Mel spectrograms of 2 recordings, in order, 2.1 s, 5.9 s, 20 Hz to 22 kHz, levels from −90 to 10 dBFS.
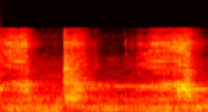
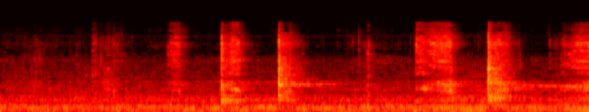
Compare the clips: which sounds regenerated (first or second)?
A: second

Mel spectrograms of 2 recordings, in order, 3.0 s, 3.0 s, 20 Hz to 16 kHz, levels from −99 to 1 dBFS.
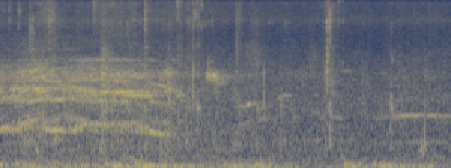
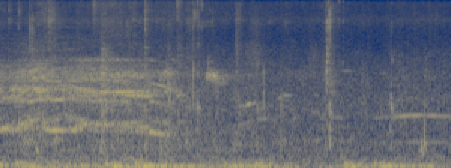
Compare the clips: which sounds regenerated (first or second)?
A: first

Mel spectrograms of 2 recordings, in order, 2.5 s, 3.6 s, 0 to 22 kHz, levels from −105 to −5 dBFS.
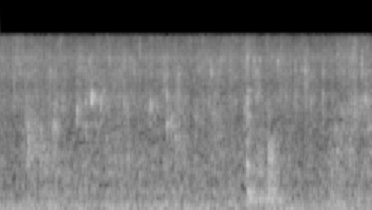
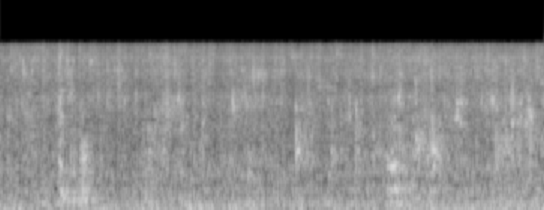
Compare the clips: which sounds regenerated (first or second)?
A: second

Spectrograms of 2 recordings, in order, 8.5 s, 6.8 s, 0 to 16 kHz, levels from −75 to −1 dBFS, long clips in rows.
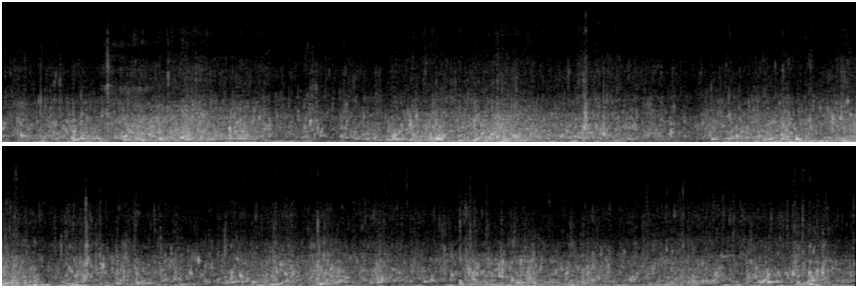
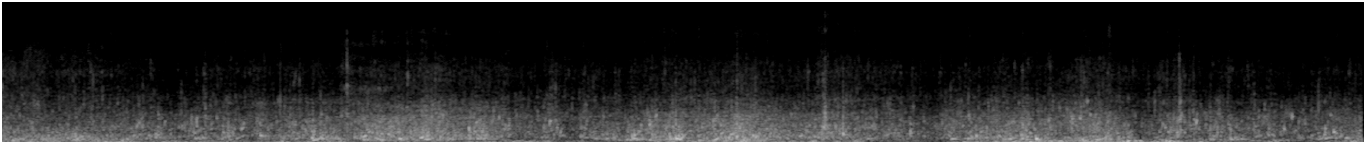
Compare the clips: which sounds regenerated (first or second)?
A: second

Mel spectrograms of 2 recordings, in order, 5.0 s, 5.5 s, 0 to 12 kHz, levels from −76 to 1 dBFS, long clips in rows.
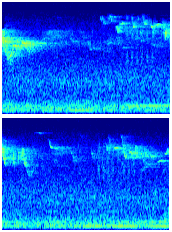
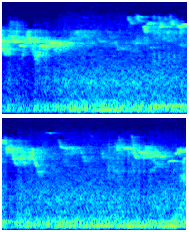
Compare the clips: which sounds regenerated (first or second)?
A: second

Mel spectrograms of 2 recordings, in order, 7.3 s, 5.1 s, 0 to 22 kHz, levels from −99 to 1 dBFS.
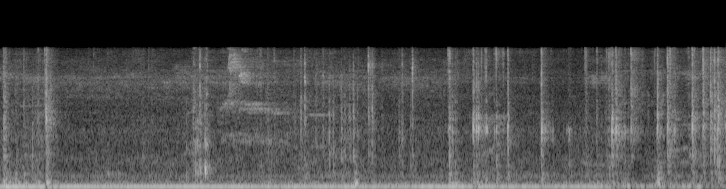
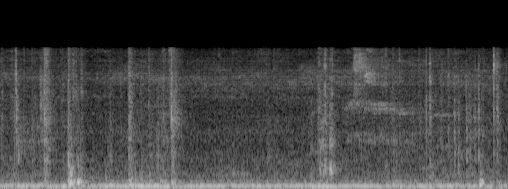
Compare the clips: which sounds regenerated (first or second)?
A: second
